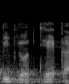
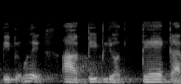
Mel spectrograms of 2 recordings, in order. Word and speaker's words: biblioteca: It's not like biblioteca. It's like biblioteca. Their tongue is here.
